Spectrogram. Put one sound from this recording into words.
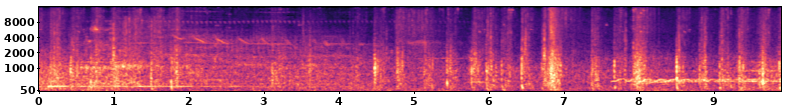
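Tall grass rustles as a figure pushes through it.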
